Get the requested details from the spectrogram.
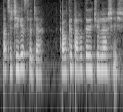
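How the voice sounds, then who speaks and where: A woman's voice: high voice, little pitch movement, quick pace, mellow. A woman playing a haughty rich housewife who scolds her maid with contempt. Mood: dismissive. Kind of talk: social media skit acting.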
